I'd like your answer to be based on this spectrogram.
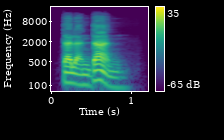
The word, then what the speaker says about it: dalandan: Another native color is Talan Dalandan.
